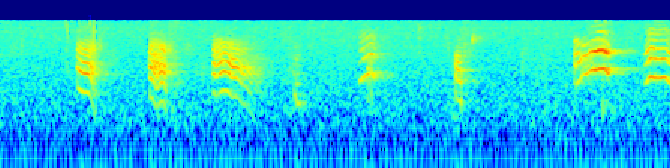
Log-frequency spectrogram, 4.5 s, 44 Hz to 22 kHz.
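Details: Ariel's 17-day-old puppies, just starting to walk and play, cry in thin, high squeaky whimpers that slur downward, about eight short cries in four seconds, the last ones doubled, against a quiet indoor background.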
